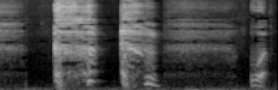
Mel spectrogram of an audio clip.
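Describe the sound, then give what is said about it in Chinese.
A woman coughs badly, with three harsh, rough bursts in quick succession. The middle cough is the strongest, and the last is short. “我看你的眼睛又红又肿，咳嗽这么厉害，你没事吧？”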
